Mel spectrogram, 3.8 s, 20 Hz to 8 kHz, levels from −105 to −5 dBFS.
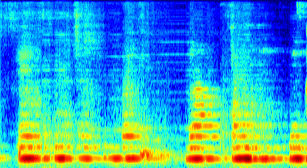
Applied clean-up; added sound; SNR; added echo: neural separator model SepFormer DNS4.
